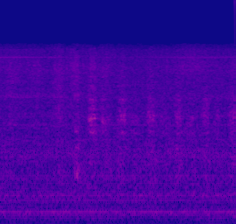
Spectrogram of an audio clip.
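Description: German shepherd bitch panting quickly and evenly, about five breaths a second, as she labours during whelping.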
